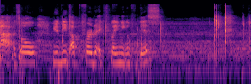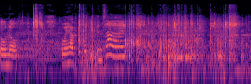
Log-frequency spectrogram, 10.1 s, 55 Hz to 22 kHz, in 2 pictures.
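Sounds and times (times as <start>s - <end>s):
plastic toy pieces clattering: 6.6s - 10.0s.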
